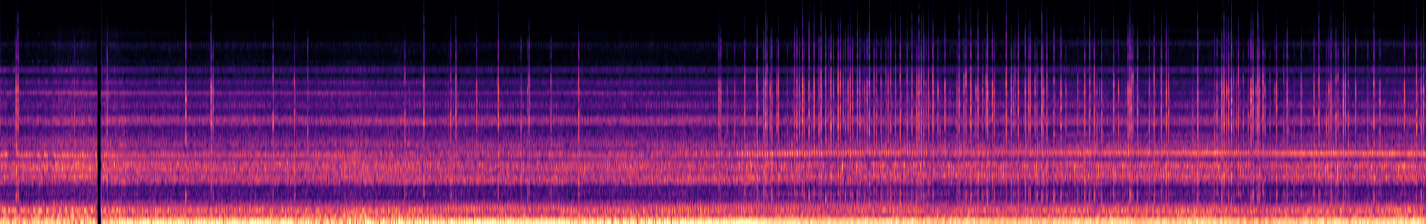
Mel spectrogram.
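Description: A vehicle on the move: a steady low engine drone with road noise, cutting out for an instant about two seconds in.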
